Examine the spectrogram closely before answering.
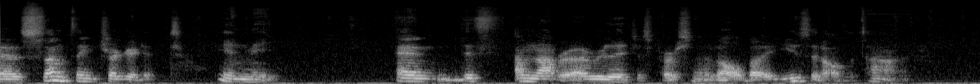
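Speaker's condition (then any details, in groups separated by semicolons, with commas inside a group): Parkinson's disease; poor balance, long history of shaking, brain surgery discussed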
